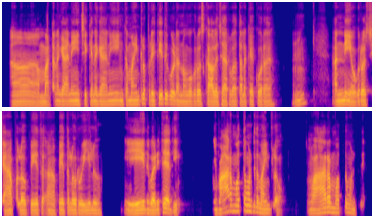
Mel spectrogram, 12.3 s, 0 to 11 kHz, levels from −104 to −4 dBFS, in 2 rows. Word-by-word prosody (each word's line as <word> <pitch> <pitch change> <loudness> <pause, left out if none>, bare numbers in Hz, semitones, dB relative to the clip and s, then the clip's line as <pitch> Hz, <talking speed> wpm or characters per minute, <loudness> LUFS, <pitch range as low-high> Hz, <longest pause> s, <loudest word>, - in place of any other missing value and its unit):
ఆ! 95 - -1 0.5
మటన్ 100 +3 0
గాని, 105 +1 +1
చికెన్ 105 -1 -1
గాని. 105 +2 -1
ఇంకా 110 +1 -3
మా - - +1
ఇంట్లో 140 +4 -3
ప్రతిది 135 +5 0
కూడాను. 110 -5 -1
ఒకరోజు 105 +1 -2
కాల 100 0 +3
చారవ, 100 -1 -1
తలకాయ 100 0 -3
కూర. 100 -1 -1 0.5
హ్మ్. 120 +4 -6 0.5
అన్ని 110 +2 +4
ఒకరోజు 105 +2 0
చేపలు 100 0 +2
పీత 100 0 +1
ఆ! - - -1
పీతలు 105 -1 +1
రొయ్యలు 105 +2 0 0.6
ఏది 115 +3 +5
పడితే 100 - +2
అది. - - -3 0.7
వారం 180 - +5
మొత్తం 180 +1 -1
ఉంటది 170 -4 -2
మా - - +3
ఇంట్లో. 115 - -4 0.6
వారం 140 +7 +4
మొత్తం 135 +1 -6
ఉంటది. 110 - -12
105 Hz, 165 wpm, -25 LUFS, 100-115 Hz, 0.7 s, ఏది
